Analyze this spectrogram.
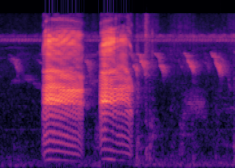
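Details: Crow receiving fish gives two strong, rough, drawn-out caws in quick succession, each roughly half a second long, with light high twittering of other birds around them.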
